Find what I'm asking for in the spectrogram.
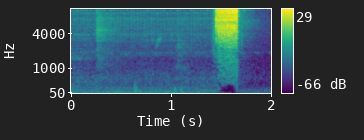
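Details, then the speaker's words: Engine off on a 2007 American Ironhorse Legend chopper with air-ride suspension: pressing a bleeder valve gives a sharp quarter-second hiss of air released from the front or rear air cylinder. This is a normal bleed. "And then you have bleeder valves over here, and you can press that to let out a little air from the front or the back cylinder, and you can hear it"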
